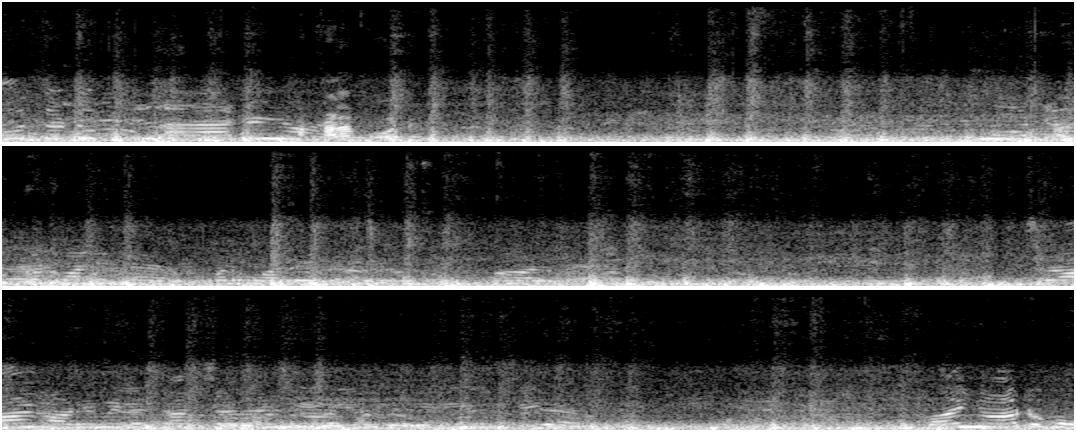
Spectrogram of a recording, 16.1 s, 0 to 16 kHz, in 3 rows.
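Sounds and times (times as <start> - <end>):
train wheels rumbling on rails: 0.0 - 16.0.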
